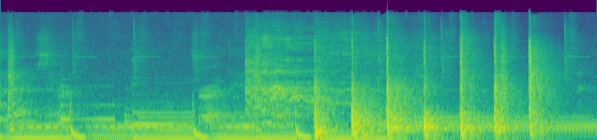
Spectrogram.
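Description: Background music plays throughout. From a little past halfway, a hammer raps against the wall in a quick run of about eight blows.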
